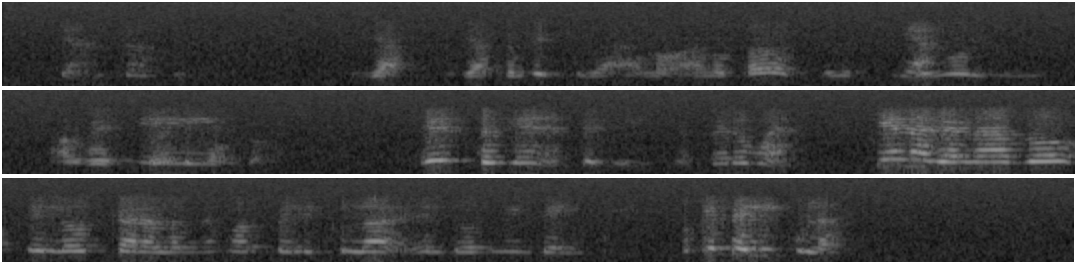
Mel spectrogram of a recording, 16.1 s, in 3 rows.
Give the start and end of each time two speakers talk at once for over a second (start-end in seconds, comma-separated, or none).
none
